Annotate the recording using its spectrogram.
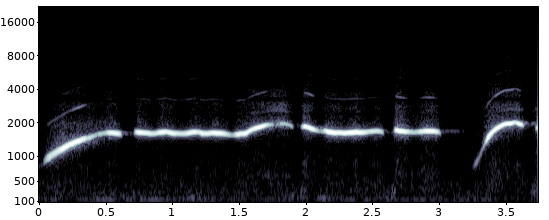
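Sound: person whistling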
